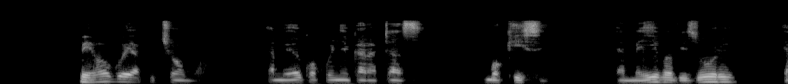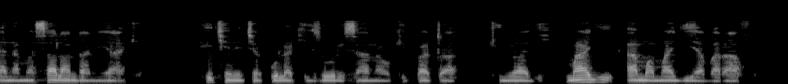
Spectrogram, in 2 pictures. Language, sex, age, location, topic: Swahili, male, 25-35, Mombasa, agriculture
